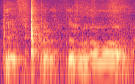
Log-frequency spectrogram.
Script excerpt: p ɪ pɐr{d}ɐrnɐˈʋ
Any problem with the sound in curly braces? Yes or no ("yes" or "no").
yes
